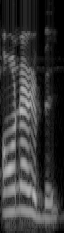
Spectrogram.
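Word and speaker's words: honourable: যখন এইচ এর উচ্চারণ, ওয়াই এর উচ্চারণ যখন ভাওয়েলের মতো হয়, অনারেবলে ও দিয়ে মনে হচ্ছে যেন, যদি আমরা অনারেবল বলি কথাটাকে তাহলে কিন্তু এটা ও দিয়ে শুরু হচ্ছে মনে হচ্ছে, ওয়ার্ডটার উচ্চারণের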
